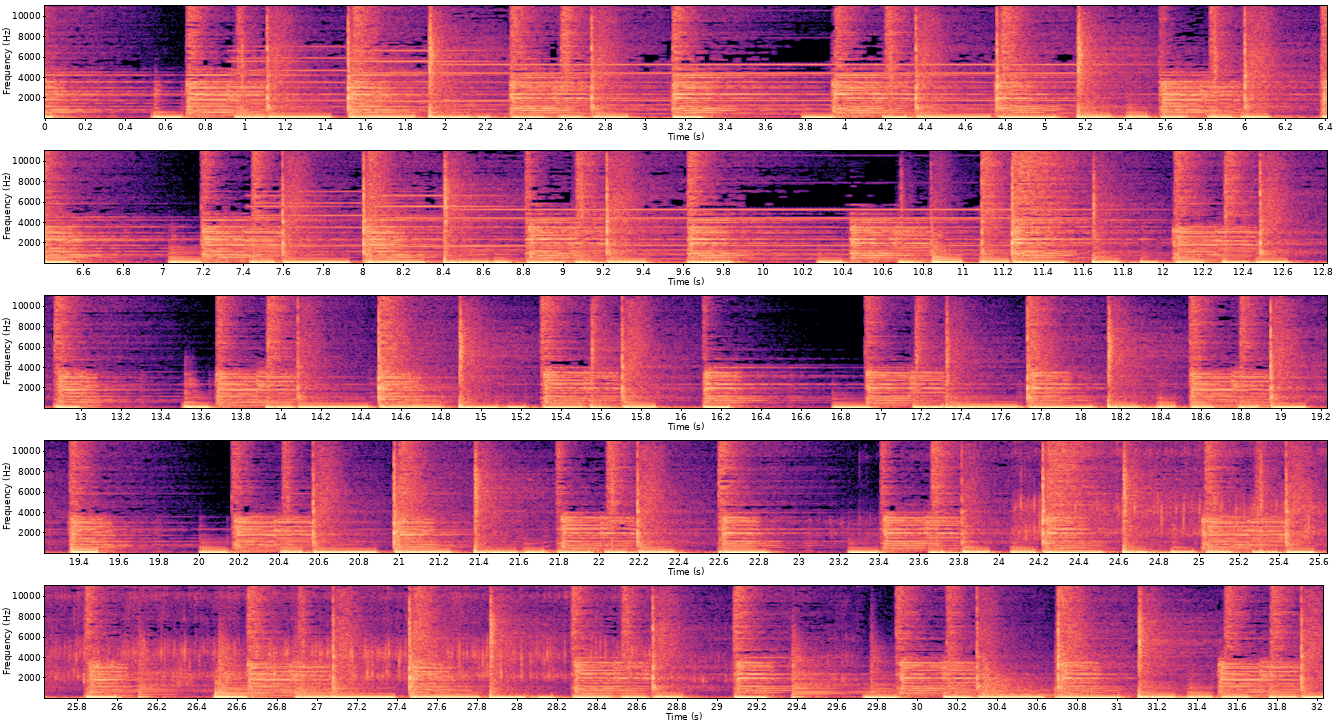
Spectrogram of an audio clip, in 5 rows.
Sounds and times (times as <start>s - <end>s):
Music: 0.0s - 32.0s.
